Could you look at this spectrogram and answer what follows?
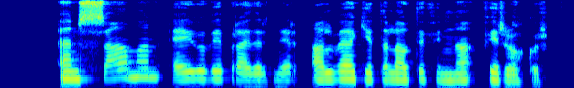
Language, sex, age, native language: Icelandic, female, 30-39, Icelandic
